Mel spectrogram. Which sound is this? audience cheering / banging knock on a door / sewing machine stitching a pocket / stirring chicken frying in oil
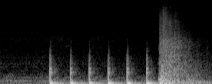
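banging knock on a door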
